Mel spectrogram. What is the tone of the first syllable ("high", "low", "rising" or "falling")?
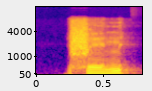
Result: rising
